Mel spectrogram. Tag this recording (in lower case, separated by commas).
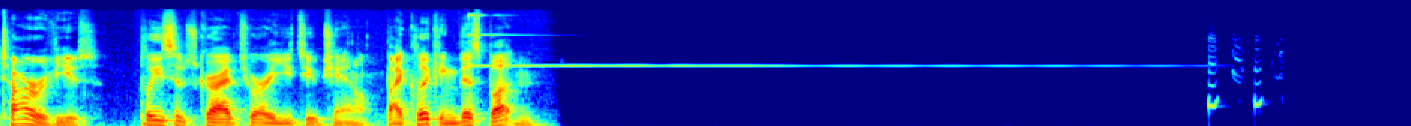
clink, speech, inside a small room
